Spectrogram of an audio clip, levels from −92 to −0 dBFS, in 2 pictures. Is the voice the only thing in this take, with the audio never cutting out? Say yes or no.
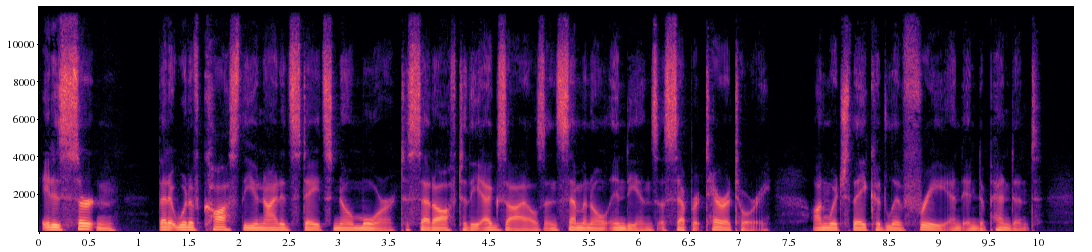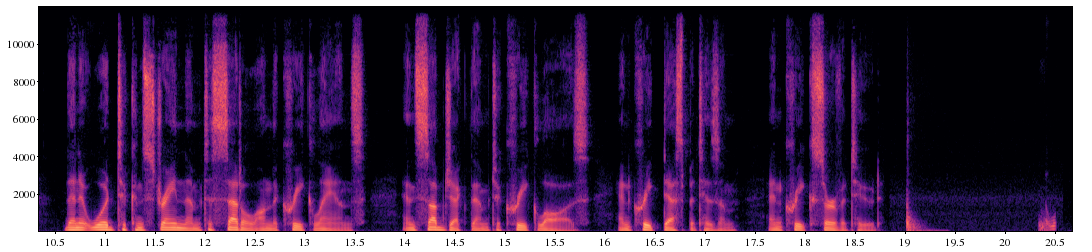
no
